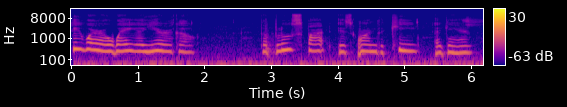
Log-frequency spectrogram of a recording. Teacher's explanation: So I would describe her voice as high-pitched, very breathy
